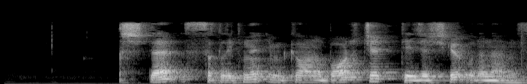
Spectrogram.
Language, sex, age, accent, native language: Uzbek, male, 18-24, Samarqand, Uzbek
